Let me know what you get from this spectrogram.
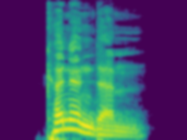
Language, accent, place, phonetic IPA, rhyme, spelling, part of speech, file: German, Germany, Berlin, [ˈkœnəndəm], -œnəndəm, könnendem, adjective, De-könnendem.ogg
- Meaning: strong dative masculine/neuter singular of könnend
